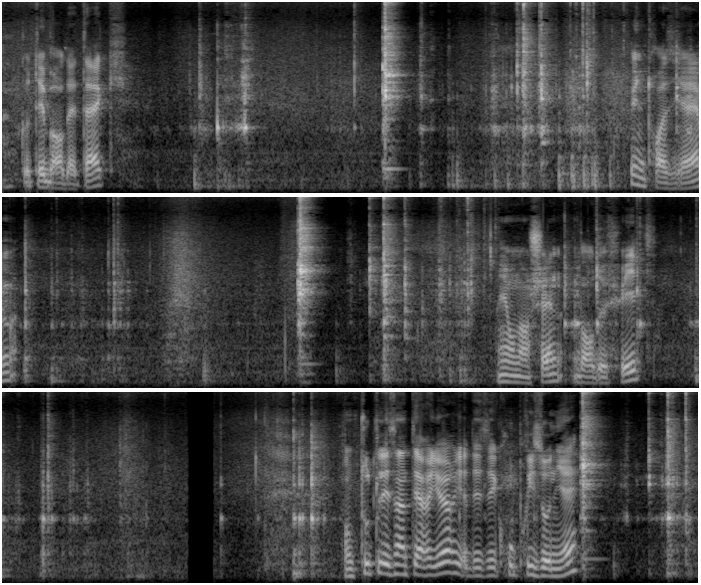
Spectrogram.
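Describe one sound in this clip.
Metal parts click and clink.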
